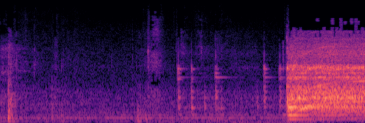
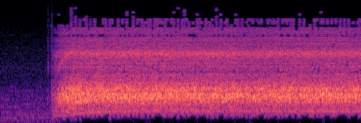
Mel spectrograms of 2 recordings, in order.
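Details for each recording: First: Brand-new standard chisel-point drill bit cutting metal, compared with a spiral-point grind. A harsh, steady jackhammer-like rattling buzz as the bit bites: the chisel point bounces and hammers in the cut, leaving marks in the hole. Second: Drilling: steady even cutting hiss with no chatter or stutter from start to finish; bit cutting smoothly and cleanly, normal drilling.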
